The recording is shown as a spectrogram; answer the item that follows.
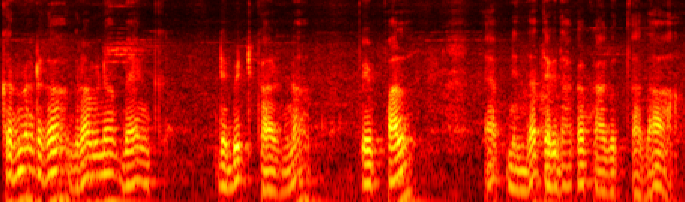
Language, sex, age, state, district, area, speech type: Kannada, male, 60+, Karnataka, Shimoga, rural, read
